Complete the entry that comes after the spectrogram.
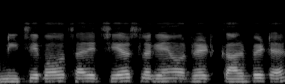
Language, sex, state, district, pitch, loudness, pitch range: Hindi, male, Uttar Pradesh, Varanasi, 145 Hz, -30 LUFS, 140-145 Hz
